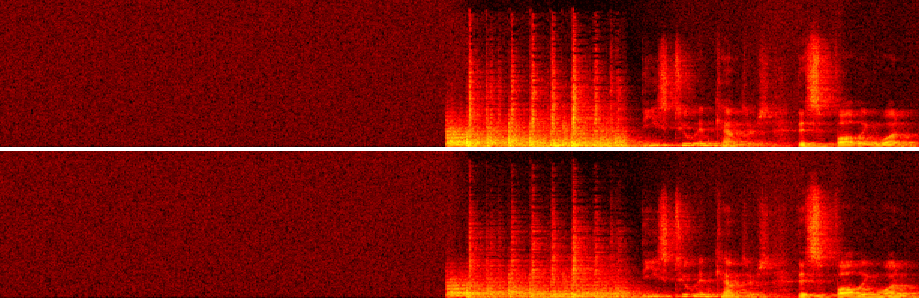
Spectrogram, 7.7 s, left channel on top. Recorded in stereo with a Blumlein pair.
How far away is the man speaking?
About 2 m.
